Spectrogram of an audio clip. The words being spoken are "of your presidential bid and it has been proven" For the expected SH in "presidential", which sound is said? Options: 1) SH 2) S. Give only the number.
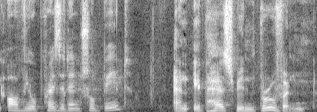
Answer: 1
